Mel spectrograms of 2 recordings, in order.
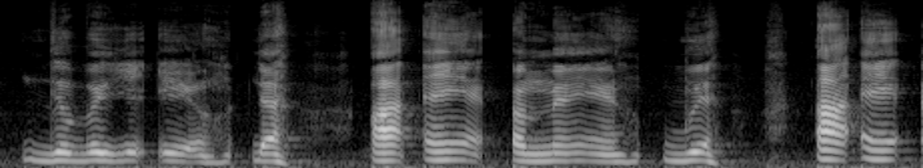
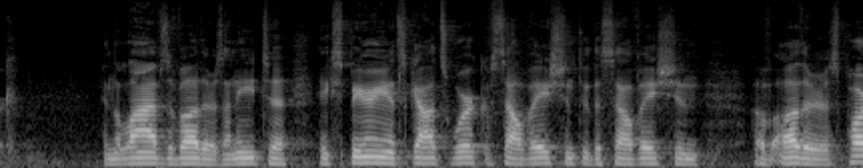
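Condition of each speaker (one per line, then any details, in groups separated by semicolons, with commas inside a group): Cerebral palsy
No condition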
